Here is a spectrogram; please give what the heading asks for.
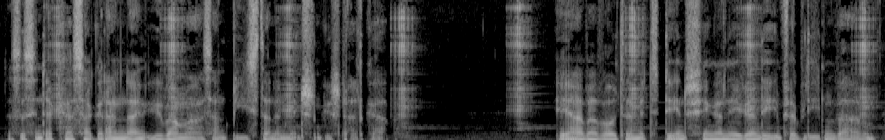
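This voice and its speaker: Radio drama casting: a weary, detached prisoner after torture; extremely low, gravel-edged voice, fragmented delivery. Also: male voice, mellow, slight background noise, full character voice. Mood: resigned. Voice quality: husky, breathy, gravelly. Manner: halting, fragmented, brooding inner monologue. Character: tortured male prisoner in a cell, numb, detached, bitterly weary. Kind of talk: literary radio play monologue.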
